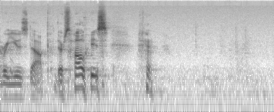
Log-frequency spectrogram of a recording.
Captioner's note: chuckles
